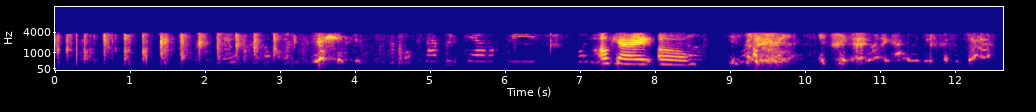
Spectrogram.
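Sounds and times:
audience clapping: 0.0s - 3.6s
laughter: 3.4s - 4.2s, 9.0s - 12.5s
speech: 7.2s - 8.6s.

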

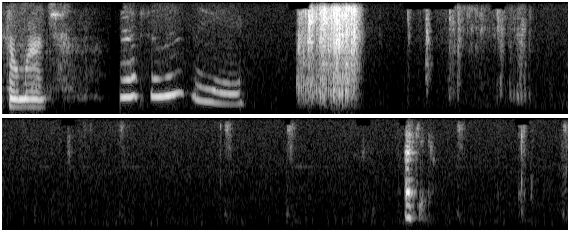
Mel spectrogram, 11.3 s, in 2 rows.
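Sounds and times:
speech: 0.1s - 3.6s
playing cards being shuffled: 3.0s - 5.3s.

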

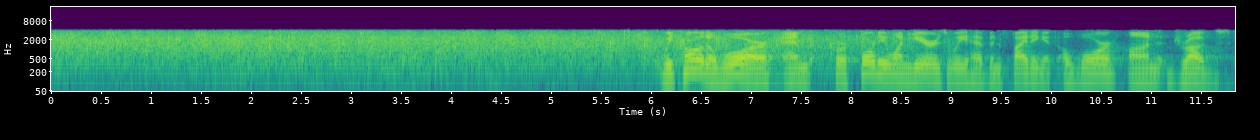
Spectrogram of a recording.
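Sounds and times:
audience applause: 0.0s - 9.0s
speech: 6.1s - 11.8s.

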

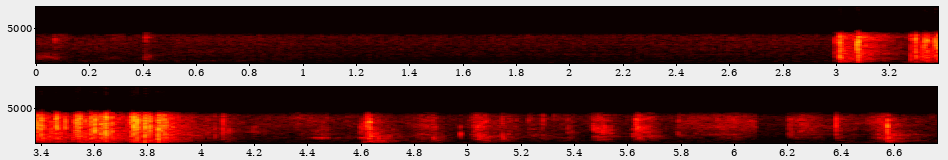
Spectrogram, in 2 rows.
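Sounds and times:
cards flicking and snapping as pulled from the deck: 3.0s - 5.2s
playing cards being shuffled: 3.0s - 6.7s.

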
